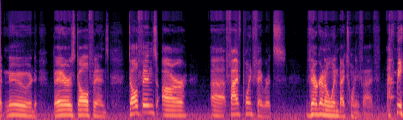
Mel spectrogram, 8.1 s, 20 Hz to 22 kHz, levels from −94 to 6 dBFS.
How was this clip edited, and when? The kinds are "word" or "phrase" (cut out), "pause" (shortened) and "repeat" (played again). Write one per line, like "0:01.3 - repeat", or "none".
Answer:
none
